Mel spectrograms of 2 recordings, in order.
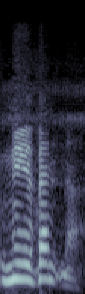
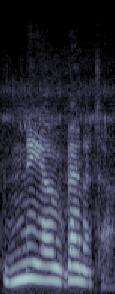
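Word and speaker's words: Neovenator: referring to the Neo Vena it sounds like neov Venta but it's pronounced neoen a ferocious Carnival with dagger-shaped razor sharp teeth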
